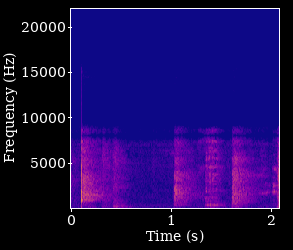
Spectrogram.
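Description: One sharp knock right at the start, fading over about half a second, followed by a few short breathy puffs.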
